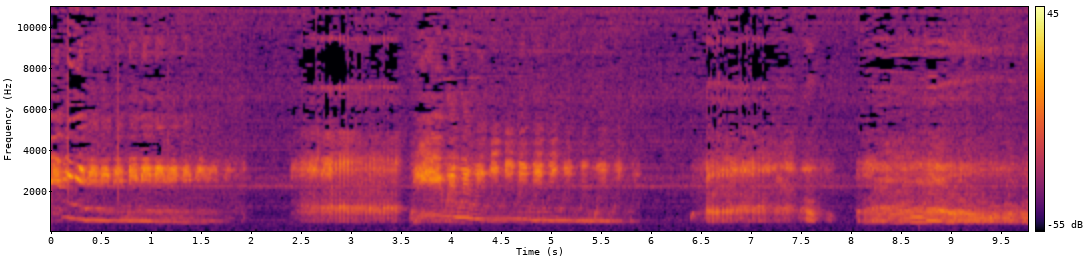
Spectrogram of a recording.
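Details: Simulated snoring from a battery-powered plush pink pig toy activated by squeezing its hoof: repeated droning, pig-like snorts in long in-and-out cycles.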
